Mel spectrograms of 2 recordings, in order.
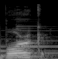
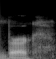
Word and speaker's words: Bourke: Bork if I am NOT butchering the name hi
